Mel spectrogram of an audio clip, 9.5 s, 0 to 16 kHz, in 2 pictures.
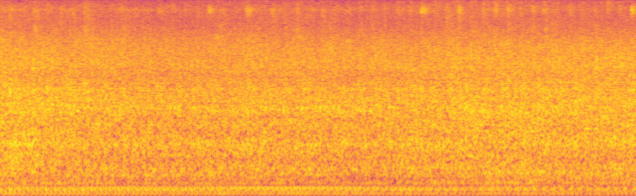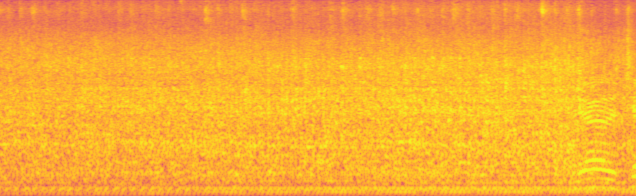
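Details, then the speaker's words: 1947 Farmall A tractor that sputters and dies once hot while its ignition coil gets too hot to touch, running before reaching that condition: steady, even low chugging with no misses or knocks. Normal idle; cause still being diagnosed. "terrible thing is despite its problems, it it sounds beautiful. It runs great until the moment it doesn't."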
